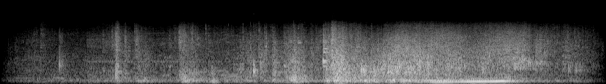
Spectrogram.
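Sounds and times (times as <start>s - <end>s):
car rattles: 0.3s - 6.0s.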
